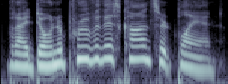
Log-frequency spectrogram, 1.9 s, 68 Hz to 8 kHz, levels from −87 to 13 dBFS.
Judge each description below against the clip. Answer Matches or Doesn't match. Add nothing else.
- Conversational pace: Doesn't match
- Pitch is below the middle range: Doesn't match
